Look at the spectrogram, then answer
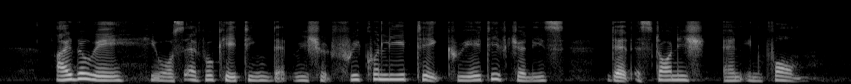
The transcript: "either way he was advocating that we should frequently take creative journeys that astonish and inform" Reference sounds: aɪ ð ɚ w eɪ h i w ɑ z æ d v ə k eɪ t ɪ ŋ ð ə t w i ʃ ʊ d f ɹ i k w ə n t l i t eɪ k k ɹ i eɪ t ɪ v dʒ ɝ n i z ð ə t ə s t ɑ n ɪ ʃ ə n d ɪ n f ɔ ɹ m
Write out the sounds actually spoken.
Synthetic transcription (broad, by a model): aɪ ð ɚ w eɪ h i w ɑ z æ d v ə k eɪ t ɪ ŋ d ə t w i ʃ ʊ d f ɹ i k w ə n t l i t eɪ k k ɹ i eɪ t ɪ v dʒ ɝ n i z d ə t ə s t ɑ n ɪ ʃ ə n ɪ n f ɔ m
